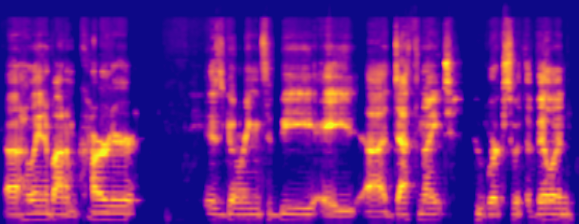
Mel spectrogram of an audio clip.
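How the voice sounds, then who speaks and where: A man with a fairly low voice talks casually as a podcast contestant. He lays out his pitch in an informal, conversational way. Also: flat delivery, moderate pace, fairly bright tone, low-quality recording.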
